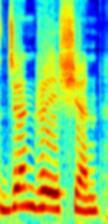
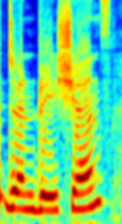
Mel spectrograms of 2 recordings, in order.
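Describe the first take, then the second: First: "जनरेशन" ending on a plain N; without final S. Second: "जनरेशंस" ending in an audible S after N; with final S. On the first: Teacher showing the singular reading, "जनरेशन" stopping on N. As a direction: say "जनरेशन" with no S at the end. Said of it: "अगर इसमें भी ये एस नहीं होता". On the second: Teacher showing the plural reading, "जनरेशंस" with a closing S. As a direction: sound the S at the end of "जनरेशंस". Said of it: "एस दिया हुआ है तो इसे क्या पढ़ेंगे?". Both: Shown as a demonstration.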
